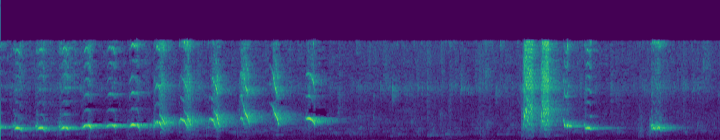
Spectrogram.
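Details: Wild forest greater green leafbird delivering a long rapid series of short notes that rise steadily in pitch, silence, then a few loud harsh chirps and slurred whistles.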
